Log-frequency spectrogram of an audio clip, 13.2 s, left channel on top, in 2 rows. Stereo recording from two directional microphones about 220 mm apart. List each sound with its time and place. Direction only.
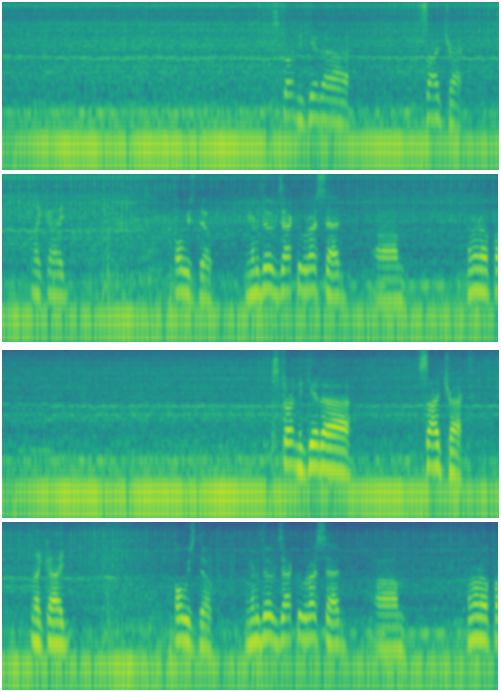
3.8 s speech: 35° right (ahead or behind)
5.6 s speech: 35° right (ahead or behind)
7.1 s speech: 35° right (ahead or behind)
9.0 s speech: 20° right (ahead or behind)
9.9 s speech: 5° right (ahead or behind)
